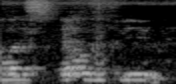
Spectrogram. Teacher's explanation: Jangan to, jangan to, tapi ta. Tipiskan taknya, tebalkan goinnya.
